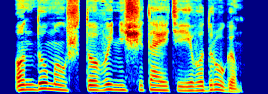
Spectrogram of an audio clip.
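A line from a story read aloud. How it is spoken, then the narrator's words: Quiet. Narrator (Russian): тихо сказал я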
